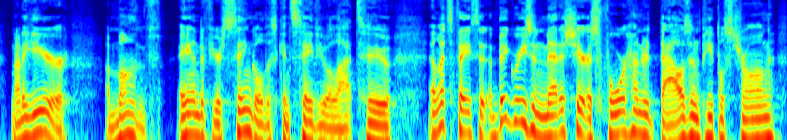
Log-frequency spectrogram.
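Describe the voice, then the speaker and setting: A male announcer with a medium-pitched voice reads a radio commercial. The delivery is scripted but conversational and persuasive.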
